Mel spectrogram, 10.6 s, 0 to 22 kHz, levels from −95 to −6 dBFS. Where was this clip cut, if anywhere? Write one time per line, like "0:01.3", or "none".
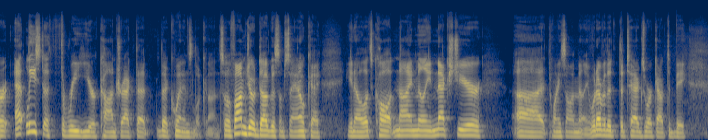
0:08.2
